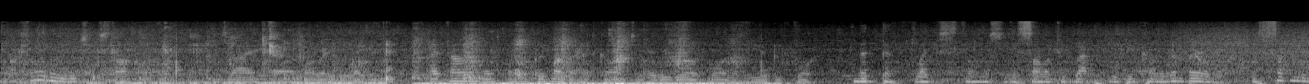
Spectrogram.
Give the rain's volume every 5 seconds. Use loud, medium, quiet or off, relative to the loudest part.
loud, medium, loud.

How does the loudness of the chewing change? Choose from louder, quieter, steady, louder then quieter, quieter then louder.
louder then quieter.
